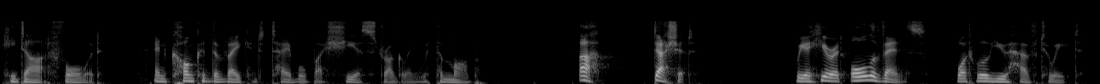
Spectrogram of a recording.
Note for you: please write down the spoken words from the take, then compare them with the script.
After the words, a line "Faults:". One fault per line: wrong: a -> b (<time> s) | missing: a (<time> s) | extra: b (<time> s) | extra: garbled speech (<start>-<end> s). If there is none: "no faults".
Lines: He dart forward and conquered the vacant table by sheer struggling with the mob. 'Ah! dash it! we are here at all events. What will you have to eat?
He dart forward and conquered the vacant table by sheer struggling with the mob. 'Ah! dash it! we are here at all events. What will you have to eat?
Faults:
no faults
